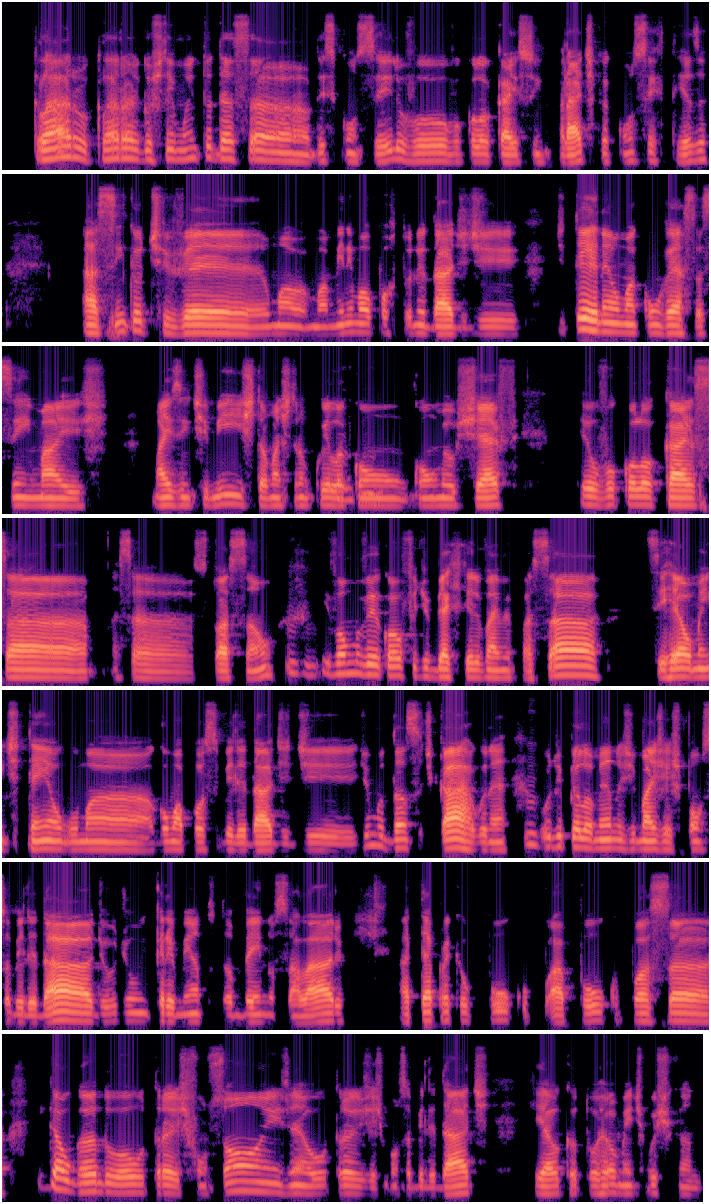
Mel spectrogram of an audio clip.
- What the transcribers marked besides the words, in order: none
- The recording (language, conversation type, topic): Portuguese, advice, Como posso definir metas de carreira claras e alcançáveis?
